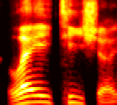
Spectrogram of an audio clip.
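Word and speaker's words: Letitia: Leisha. Yeah. See, I can't pronounce it when you break it down for me.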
